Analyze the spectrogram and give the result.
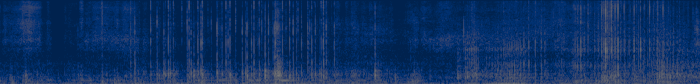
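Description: Long acrylic nails tap and scratch the top of a small, hollow, box-like tan faux-leather zippered vanity case. The result is a dense run of quick, dry taps and scratchy scrapes with a soft, boxy low thud beneath them, at a fairly quiet and steady level with brighter bursts near the middle and end.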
